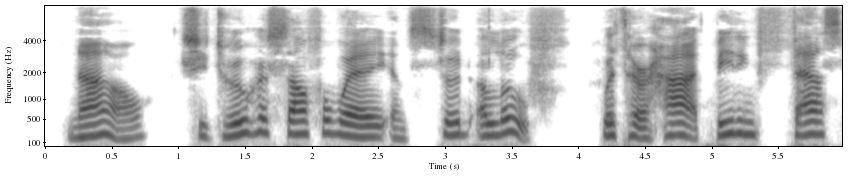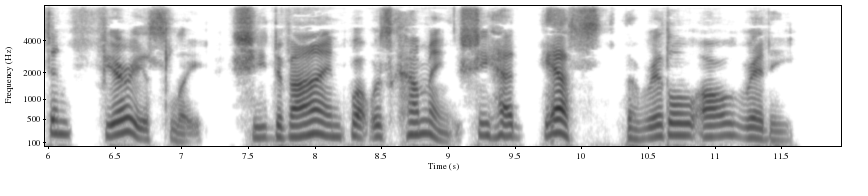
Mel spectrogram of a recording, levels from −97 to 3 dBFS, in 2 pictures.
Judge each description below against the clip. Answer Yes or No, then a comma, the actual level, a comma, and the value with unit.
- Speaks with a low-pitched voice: No, high, 205 Hz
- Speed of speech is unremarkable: No, slow, 130 wpm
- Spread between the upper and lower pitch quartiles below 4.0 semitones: Yes, average, 3.4 semitones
